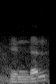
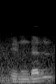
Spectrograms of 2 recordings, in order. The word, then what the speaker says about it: Tyndall: तो उसको बोलते हैं टिंडल इफेक्ट।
